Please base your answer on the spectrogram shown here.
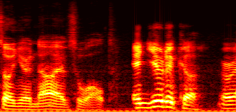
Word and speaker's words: Utica: In Utica or Attica, Utica, how do you say that?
